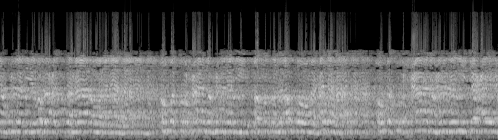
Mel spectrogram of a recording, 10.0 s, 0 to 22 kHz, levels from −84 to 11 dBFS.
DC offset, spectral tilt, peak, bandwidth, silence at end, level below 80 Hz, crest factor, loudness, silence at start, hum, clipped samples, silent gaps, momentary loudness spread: 0.1%; -4 dB/octave; 0 dBFS; 15 kHz; 0 s; -50 dBFS; 10 dB; -9 LUFS; 0 s; none; under 0.1%; none; 4 LU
